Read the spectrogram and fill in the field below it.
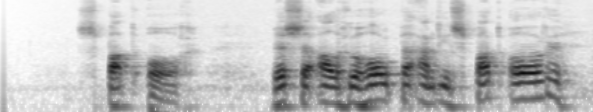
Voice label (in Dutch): "spatader", Limburgs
